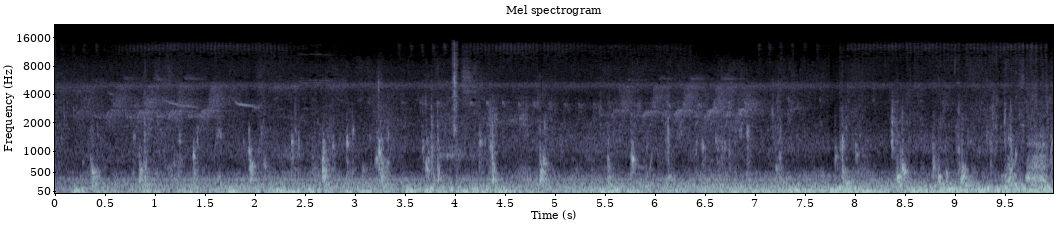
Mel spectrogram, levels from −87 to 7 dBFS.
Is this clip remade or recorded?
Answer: recorded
